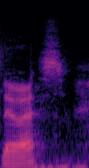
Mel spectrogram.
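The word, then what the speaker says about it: Louis: name is Lewis it's spelled the funny French way like the king so l-o-u-i-s but it's still pronounced Lewis and blame my parents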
